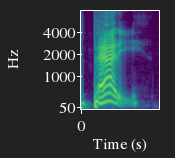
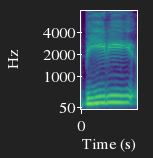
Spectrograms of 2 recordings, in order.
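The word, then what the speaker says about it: Bede: Their name is Batty. – It's B. Isn't it Beedy? Why? It's B-E-D-E. You think that's Batty? How is that Batty? – Betty.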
